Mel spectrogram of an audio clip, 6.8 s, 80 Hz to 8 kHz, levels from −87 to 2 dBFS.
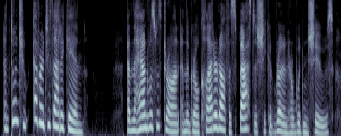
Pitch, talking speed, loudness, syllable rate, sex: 225 Hz, 235 wpm, -21 LUFS, 5.9 syllables/s, female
